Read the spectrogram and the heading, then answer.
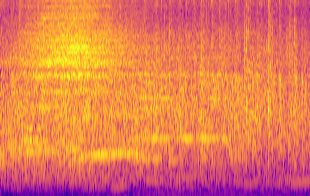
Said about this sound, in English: Come on, give Jesus a great hand clap.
